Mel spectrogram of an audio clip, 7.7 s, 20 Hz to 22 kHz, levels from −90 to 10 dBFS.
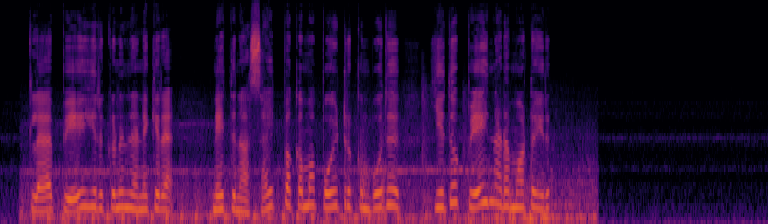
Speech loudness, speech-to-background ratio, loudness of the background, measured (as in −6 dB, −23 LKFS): −33.0 LKFS, 11.5 dB, −44.5 LKFS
